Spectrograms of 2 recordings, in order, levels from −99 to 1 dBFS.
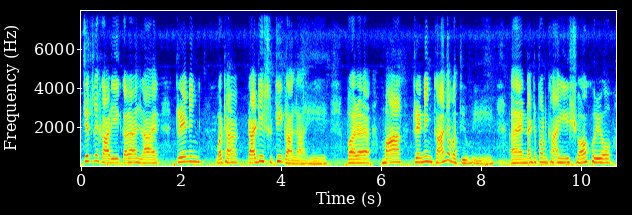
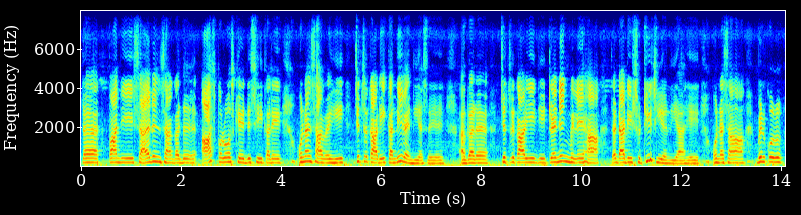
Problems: constant background noise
